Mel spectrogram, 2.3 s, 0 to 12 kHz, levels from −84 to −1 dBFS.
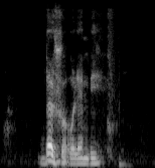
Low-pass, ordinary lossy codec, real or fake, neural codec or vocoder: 9.9 kHz; Opus, 24 kbps; fake; vocoder, 22.05 kHz, 80 mel bands, Vocos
